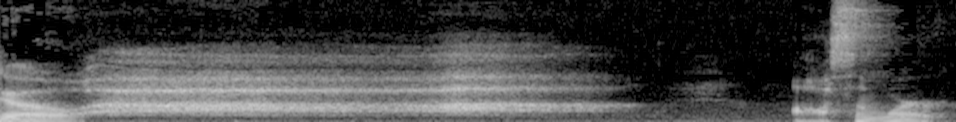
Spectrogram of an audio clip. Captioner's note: deeply exhales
